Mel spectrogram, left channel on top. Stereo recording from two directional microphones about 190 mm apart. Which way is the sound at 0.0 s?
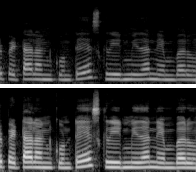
50° right (ahead or behind).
